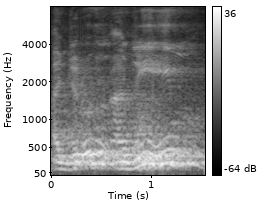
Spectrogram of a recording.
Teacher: Tanwin ketemu ain. Izhar. Izhar artinya jelas. Jelas tanpa tahanan. Maka lepaskan saja. Ajrunim. Jangan sampai ditahan sehingga terdengar bacaan ajrunim itu gagal idharnya.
